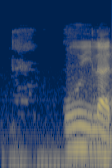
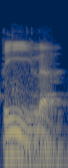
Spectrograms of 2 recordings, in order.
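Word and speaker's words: قيل: Kuila dibaca qila.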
